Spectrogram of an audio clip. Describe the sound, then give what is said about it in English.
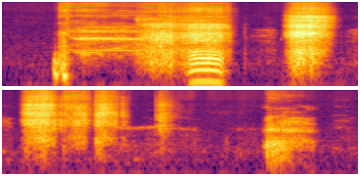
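A person makes a series of loud, breathy nasal snorts and blowing bursts, one long and wheezy followed by several short sharp ones, then a final snort after a pause; no talking. “Yeah, if you blow your nose on air, that means you're doing cocaine.”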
